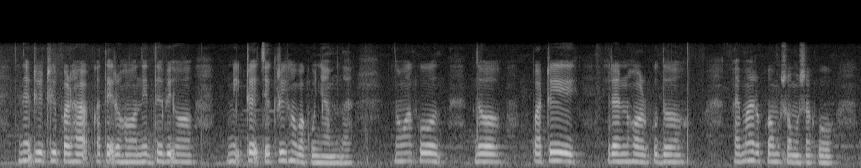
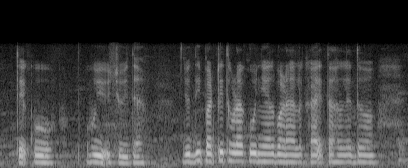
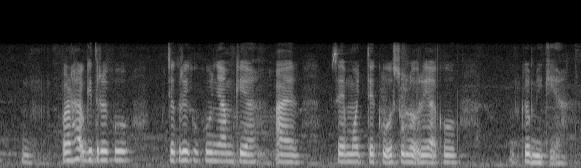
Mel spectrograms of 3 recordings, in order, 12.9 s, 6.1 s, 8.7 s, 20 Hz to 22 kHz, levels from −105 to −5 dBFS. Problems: none marked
